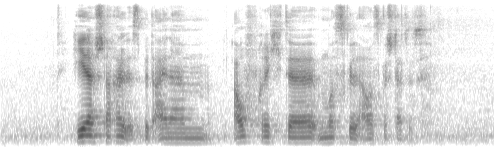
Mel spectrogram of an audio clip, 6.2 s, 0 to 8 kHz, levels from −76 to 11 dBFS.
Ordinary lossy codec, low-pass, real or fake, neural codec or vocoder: none; 7.2 kHz; real; none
